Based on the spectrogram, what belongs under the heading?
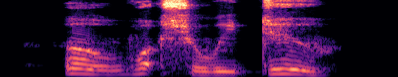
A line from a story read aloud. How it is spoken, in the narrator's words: cried Blue Eyes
